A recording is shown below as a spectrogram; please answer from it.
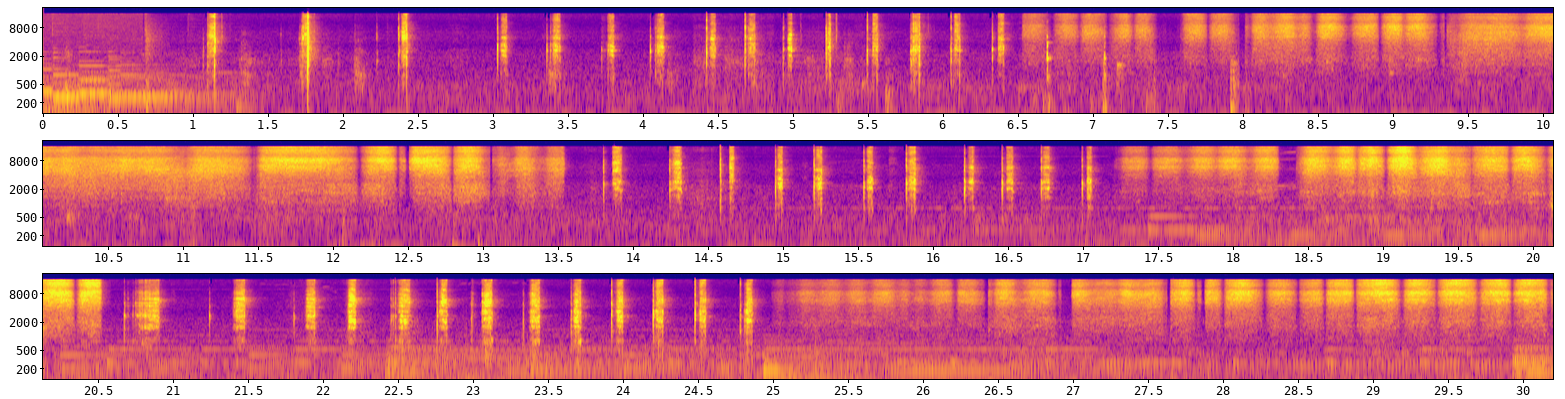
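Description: Soft pastel sticks scratching and rubbing on paper in quick repeated strokes, several a second, broken by stretches of steadier rubbing as the pastel is worked across the sheet.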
